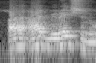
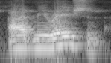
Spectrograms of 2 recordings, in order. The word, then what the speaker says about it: admiration: Secondary is of course understood, but in a word like admiration with of course 4 syllables, we have to mark the secondary syllable as well, which is the next most important syllable, and we are marking it here. But it is admiration.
